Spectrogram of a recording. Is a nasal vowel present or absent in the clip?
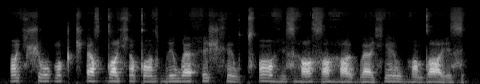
present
